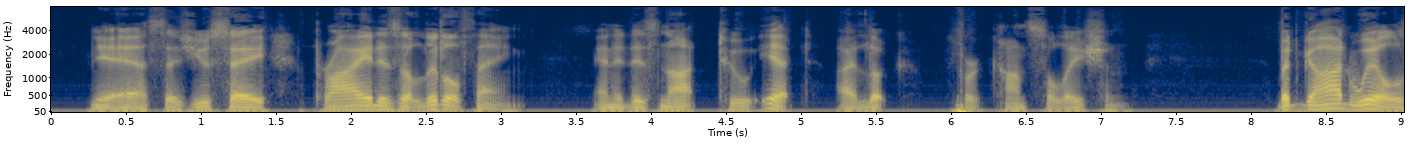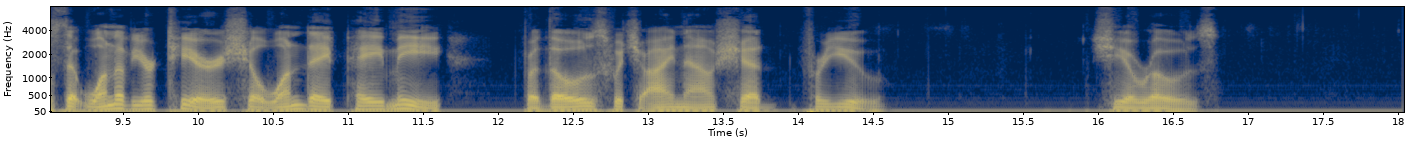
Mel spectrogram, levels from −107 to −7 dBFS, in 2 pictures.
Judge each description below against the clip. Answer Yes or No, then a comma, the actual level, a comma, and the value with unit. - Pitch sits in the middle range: No, very low, 80 Hz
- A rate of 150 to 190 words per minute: No, average, 140 wpm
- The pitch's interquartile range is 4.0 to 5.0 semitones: Yes, average, 4.6 semitones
